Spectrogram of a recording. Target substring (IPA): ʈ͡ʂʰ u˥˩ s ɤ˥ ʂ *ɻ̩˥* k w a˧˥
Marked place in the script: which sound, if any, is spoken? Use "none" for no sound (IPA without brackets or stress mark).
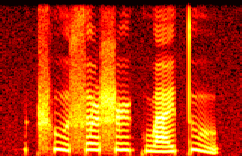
ɻ̩˥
